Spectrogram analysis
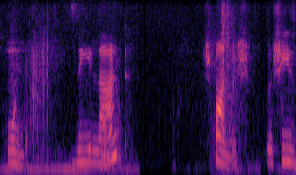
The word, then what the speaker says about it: und: English is English pronunciation and English is Deutsch German pronunciation. English und Deutsch is not and, it's und.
